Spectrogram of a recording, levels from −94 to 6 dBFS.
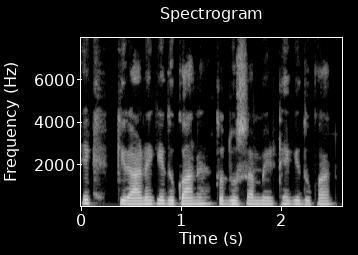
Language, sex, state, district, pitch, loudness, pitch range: Hindi, male, Jharkhand, Ranchi, 150 Hz, -19 LUFS, 145-150 Hz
